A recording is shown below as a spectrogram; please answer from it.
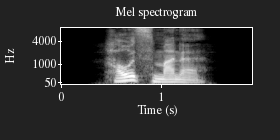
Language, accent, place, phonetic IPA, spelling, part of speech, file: German, Germany, Berlin, [ˈhaʊ̯sˌmanə], Hausmanne, noun, De-Hausmanne.ogg
- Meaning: dative singular of Hausmann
